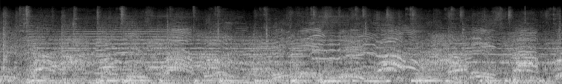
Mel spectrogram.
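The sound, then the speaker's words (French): A large crowd of protesters, gathered against a law and for many other demands, shouts and chants together, a dense, loud wall of overlapping voices with rising cries that stays steady throughout. “Tu vois les gens qui sont rassemblés ici, ils ne sont pas uniquement ici pour cette loi.”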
